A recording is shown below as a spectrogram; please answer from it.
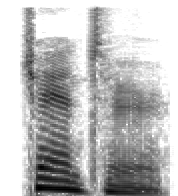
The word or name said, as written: chantership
